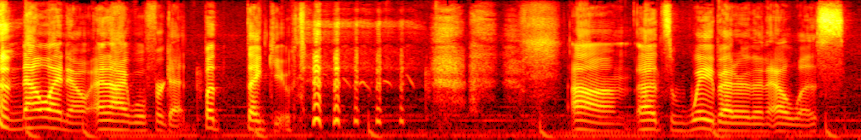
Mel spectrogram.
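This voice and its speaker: A woman's voice: lowish voice, slow, bright, forceful tone, faint music behind. A woman chatting casually on a livestream, rambling along with lots of fillers and correcting herself as she goes. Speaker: author and livestreamer.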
